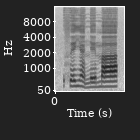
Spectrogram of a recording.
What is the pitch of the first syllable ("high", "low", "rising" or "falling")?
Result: high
